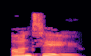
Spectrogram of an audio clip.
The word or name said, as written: onto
